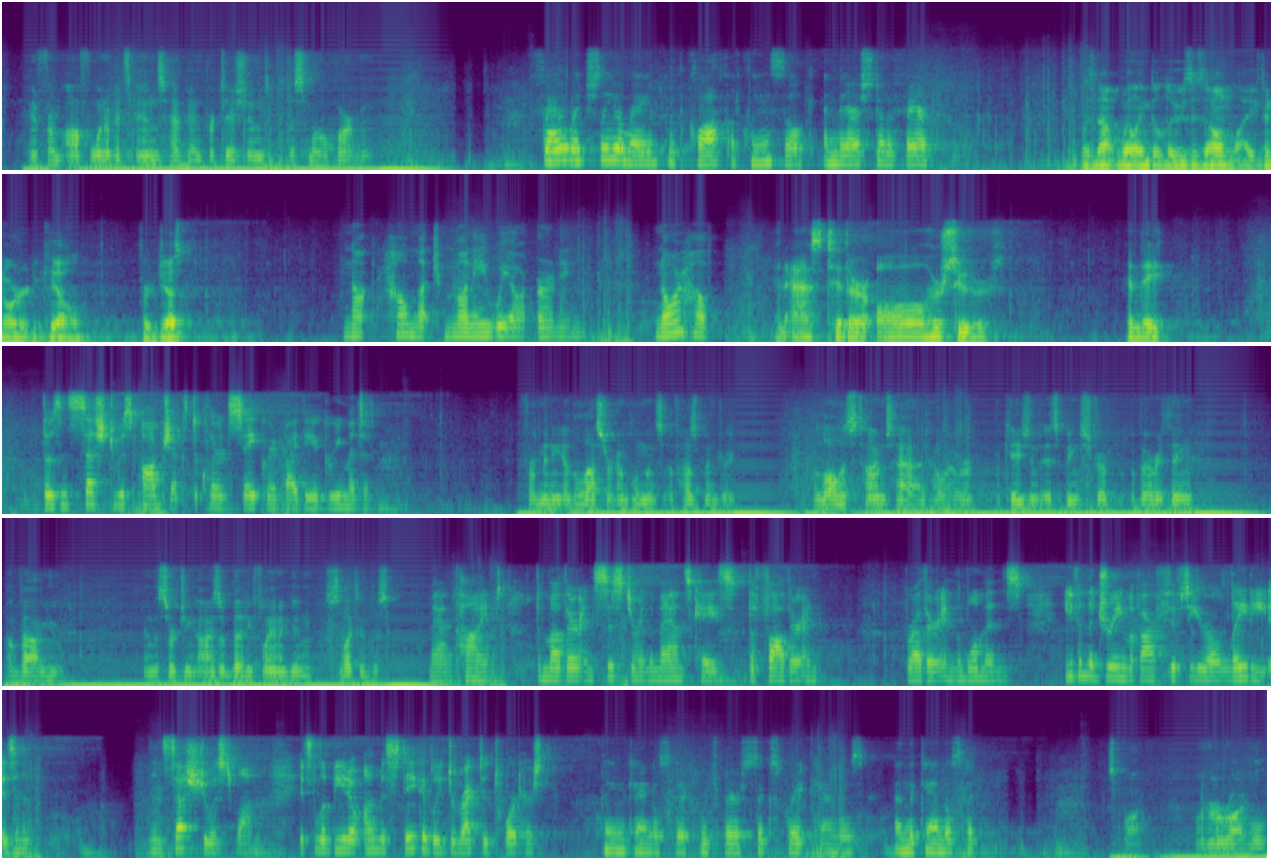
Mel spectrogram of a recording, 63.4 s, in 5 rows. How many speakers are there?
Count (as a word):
six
